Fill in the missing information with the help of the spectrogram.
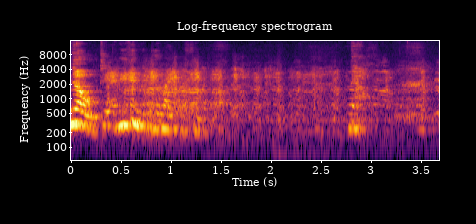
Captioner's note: audience laughter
